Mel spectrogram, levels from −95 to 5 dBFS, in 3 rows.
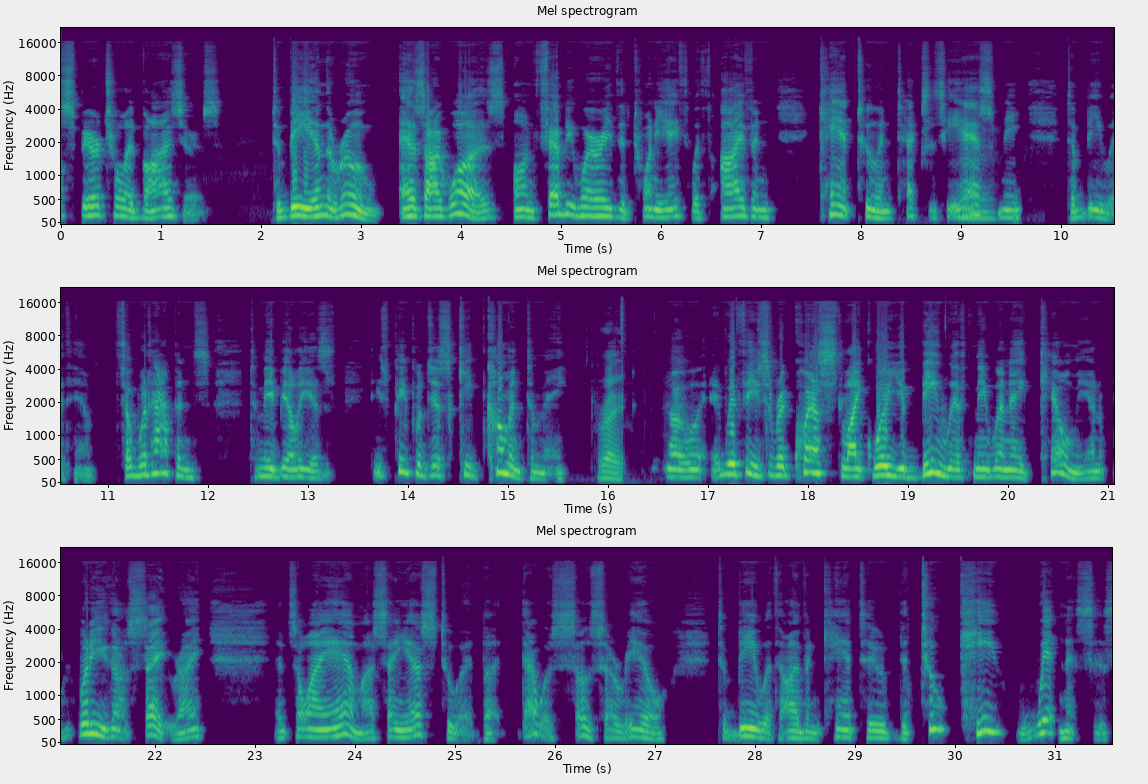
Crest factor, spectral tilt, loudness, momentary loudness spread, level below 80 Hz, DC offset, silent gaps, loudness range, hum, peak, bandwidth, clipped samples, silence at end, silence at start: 16 dB; -6.5 dB/octave; -22 LUFS; 15 LU; -68 dBFS; under 0.1%; 3.25-3.32 s, 10.93-11.05 s, 13.30-13.36 s, 20.25-20.32 s, 25.52-25.62 s, 27.55-27.62 s, 29.96-30.05 s, 30.53-30.61 s; 7 LU; none; -6 dBFS; 16 kHz; under 0.1%; 0 s; 0 s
